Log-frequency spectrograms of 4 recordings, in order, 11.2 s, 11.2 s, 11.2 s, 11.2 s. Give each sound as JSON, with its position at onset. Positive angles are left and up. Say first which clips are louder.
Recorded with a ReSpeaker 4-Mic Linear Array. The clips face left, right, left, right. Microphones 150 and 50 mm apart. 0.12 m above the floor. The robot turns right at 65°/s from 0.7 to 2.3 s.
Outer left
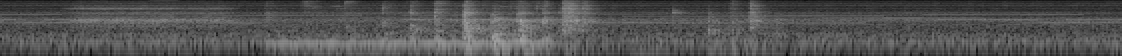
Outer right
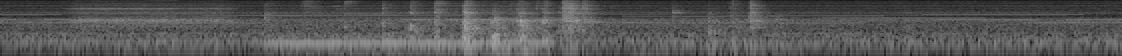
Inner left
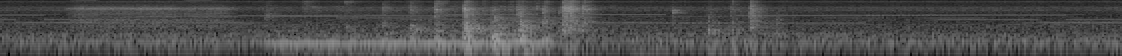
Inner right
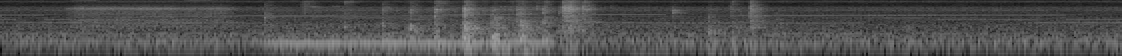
{"t": 2.6, "sound": "running footsteps", "louder": "outer right 2 dB, inner right 3 dB", "side_deg": -80, "distance_m": 1.0}
{"t": 5.6, "sound": "crushing", "louder": "even, even", "side_deg": 5, "distance_m": 1.3}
